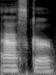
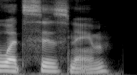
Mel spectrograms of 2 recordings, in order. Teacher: When these words appear in the middle of a sentence and are unstressed, Americans simply do not exhale the puff of air required to make the h sound. The h vanishes.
